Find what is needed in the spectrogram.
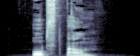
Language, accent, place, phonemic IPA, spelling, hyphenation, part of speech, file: German, Germany, Berlin, /ˈoːpstˌbaʊ̯m/, Obstbaum, Obst‧baum, noun, De-Obstbaum.ogg
- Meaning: fruit tree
